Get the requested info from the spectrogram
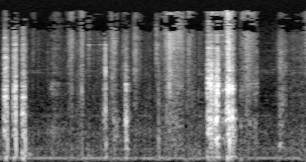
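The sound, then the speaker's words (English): Soft clinks and wet scraping as a spoon scoops batter and taps it off, a few irregular knocks with a louder cluster near the end, over a low steady hum. “You know, this may not have been the best spoon choice. Normally I use a more pointed spoon and then it's easier to transfer it.”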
